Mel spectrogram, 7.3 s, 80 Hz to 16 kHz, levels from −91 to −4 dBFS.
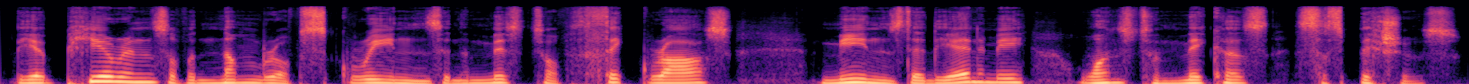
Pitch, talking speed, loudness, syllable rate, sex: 140 Hz, 180 wpm, -19 LUFS, 4.7 syllables/s, male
